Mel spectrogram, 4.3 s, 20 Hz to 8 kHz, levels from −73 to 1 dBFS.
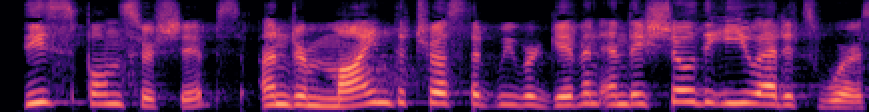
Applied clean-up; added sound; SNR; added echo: none; none; none; none.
